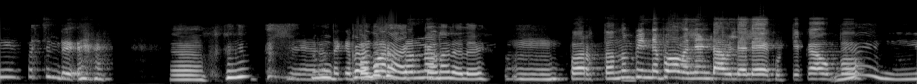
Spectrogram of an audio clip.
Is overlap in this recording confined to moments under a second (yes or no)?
no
